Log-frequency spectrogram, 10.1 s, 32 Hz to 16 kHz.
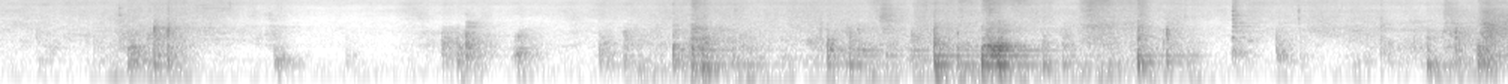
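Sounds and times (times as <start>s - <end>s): footsteps on tiled floor: 0.6s - 10.0s.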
